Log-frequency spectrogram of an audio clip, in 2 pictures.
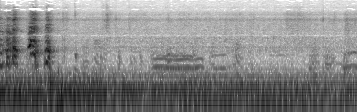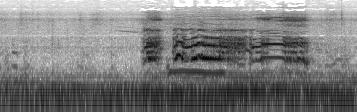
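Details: Chickens in a coop: sharp clucks open, a pair of soft two-note clucks follows, then a rooster crows loudly and hoarsely for about two seconds over a low background hum.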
